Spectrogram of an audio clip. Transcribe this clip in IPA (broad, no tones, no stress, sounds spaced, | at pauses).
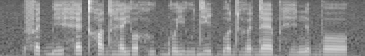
f ɛ ɡ͡b e̤ h ɛ kʰ ɒ dʱ ɛ j o h ṳ ɡ͡b u j ṳ d j i ɡ͡b o dʱ ɵ d ɛ pʰ e̤ n ɨ b o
